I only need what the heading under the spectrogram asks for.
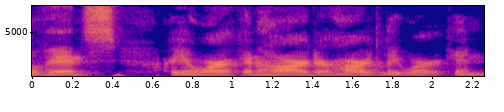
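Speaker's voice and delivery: rough, raspy, creaky, smoke-worn smoker's voice. Describing a cheap former boss, the speaker shows how he always talked: impression of his former boss. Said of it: "he talked like this all".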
